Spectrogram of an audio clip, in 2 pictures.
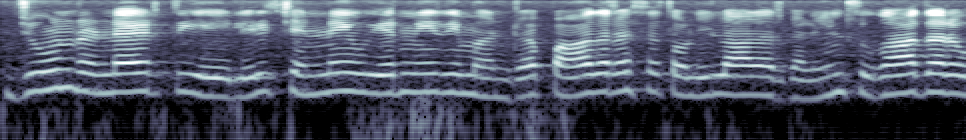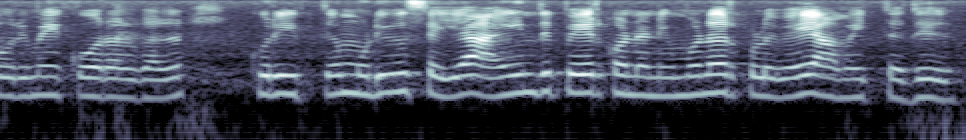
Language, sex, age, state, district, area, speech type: Tamil, female, 45-60, Tamil Nadu, Tiruvarur, urban, read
